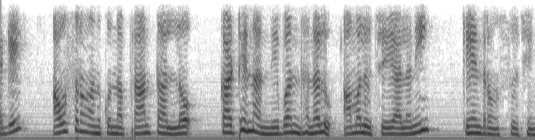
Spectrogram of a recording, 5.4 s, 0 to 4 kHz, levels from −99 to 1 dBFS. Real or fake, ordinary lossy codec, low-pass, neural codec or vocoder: real; Opus, 24 kbps; 3.6 kHz; none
